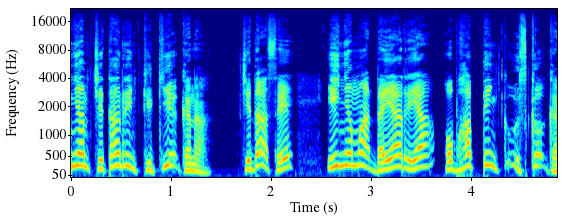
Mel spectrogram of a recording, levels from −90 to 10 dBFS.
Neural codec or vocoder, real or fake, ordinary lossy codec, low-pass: vocoder, 44.1 kHz, 128 mel bands every 512 samples, BigVGAN v2; fake; none; 19.8 kHz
